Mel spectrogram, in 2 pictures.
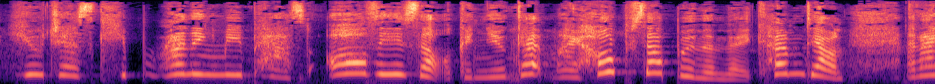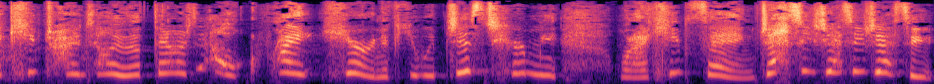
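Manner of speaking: high, exasperated half-shouted rant; whisper yelling. Retold or imitated. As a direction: vent at him without scaring the elk. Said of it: "like, whisper yelling".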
